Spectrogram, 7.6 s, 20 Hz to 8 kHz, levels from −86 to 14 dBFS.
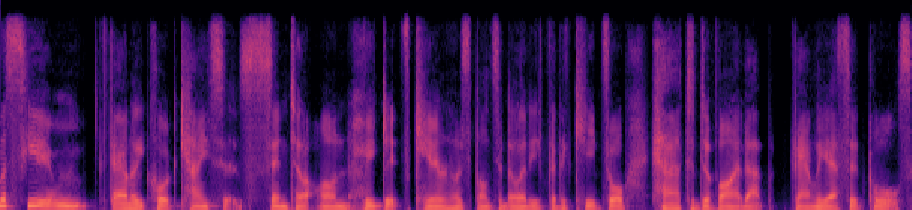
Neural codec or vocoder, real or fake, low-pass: codec, 16 kHz, 1 kbps, FreqCodec, larger model; fake; 7.2 kHz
